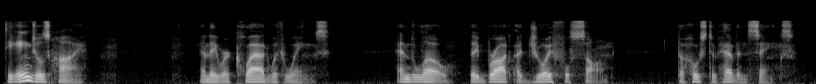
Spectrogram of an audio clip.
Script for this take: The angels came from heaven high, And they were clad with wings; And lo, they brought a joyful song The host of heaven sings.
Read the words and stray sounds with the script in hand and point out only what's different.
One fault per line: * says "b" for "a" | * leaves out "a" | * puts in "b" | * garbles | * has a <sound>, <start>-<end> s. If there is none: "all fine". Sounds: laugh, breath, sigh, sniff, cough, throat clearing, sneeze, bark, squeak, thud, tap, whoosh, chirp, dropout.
* leaves out "came from heaven"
